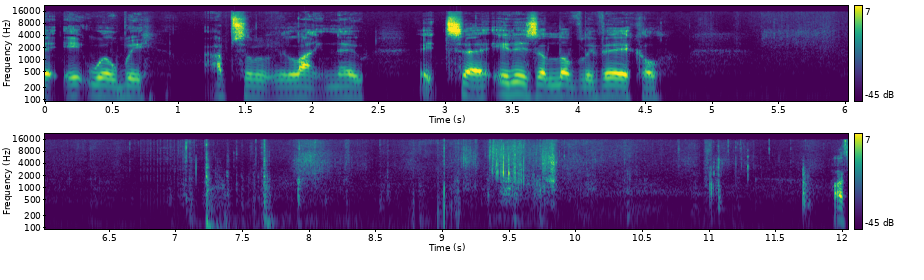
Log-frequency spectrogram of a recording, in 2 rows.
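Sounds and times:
rustling of clothing: 0:05.3 - 0:07.2, 0:07.8 - 0:12.0.

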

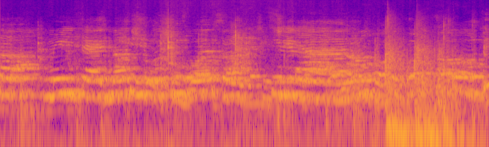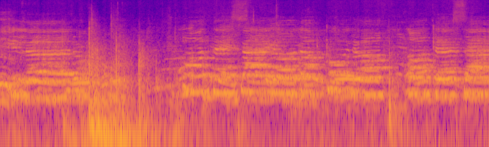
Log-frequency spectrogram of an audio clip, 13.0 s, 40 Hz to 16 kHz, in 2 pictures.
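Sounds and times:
children singing in unison: 0:00.0 - 0:13.0
dull thumps: 0:00.0 - 0:13.0.

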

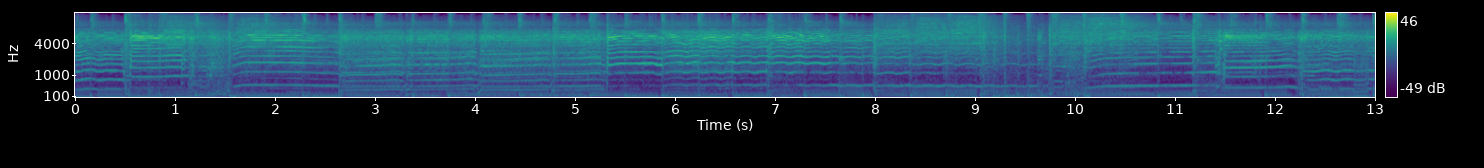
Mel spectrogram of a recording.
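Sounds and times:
blues electric guitar lead: 0:00.0 - 0:13.0
drums: 0:00.0 - 0:13.0.

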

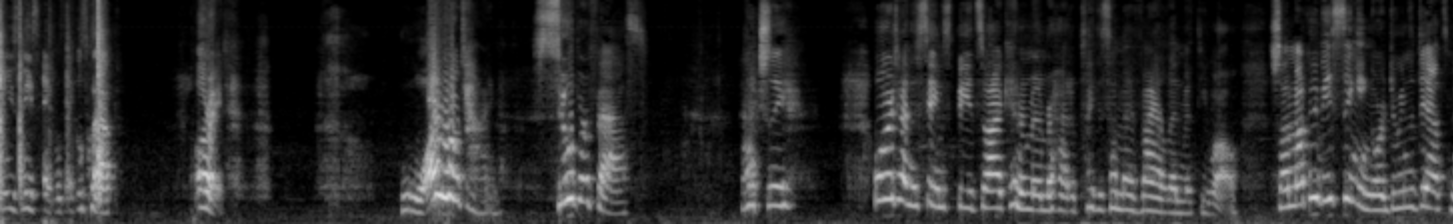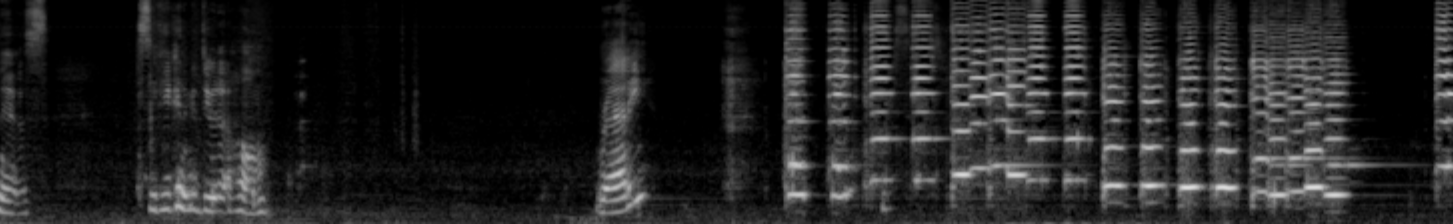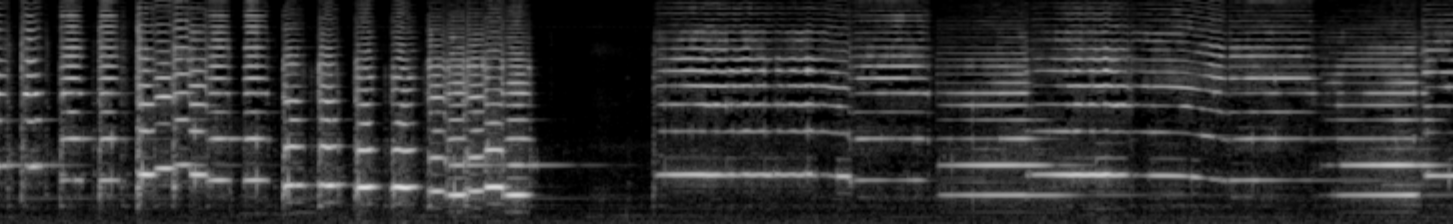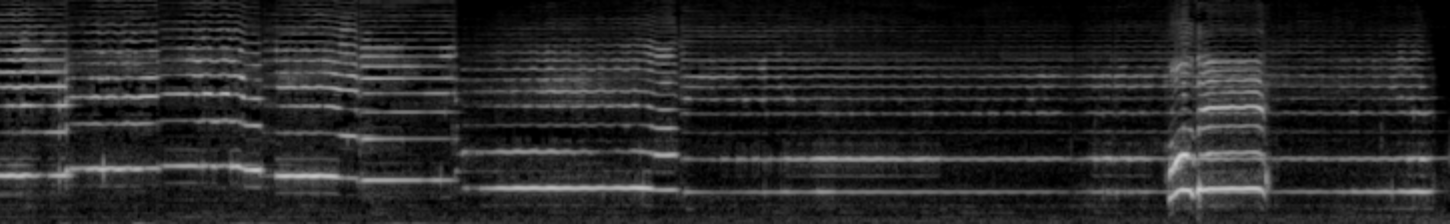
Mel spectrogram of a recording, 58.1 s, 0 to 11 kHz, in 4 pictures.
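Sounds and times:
solo violin playing: 0:22.4 - 0:34.8, 0:35.6 - 0:58.0.

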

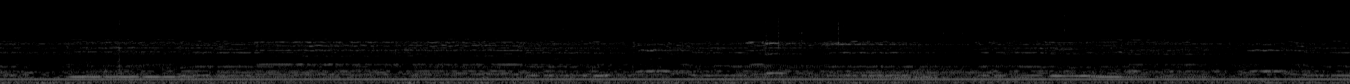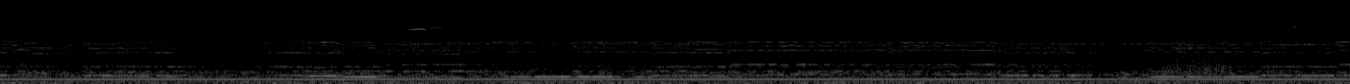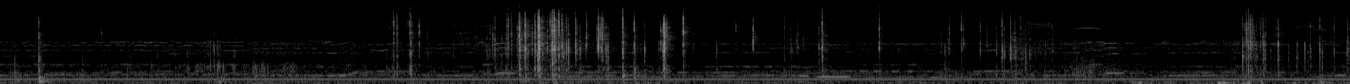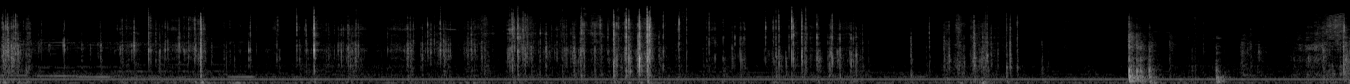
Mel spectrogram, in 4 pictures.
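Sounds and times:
soft background music with drone: 0:00.0 - 0:54.0
paper crinkling: 0:26.6 - 0:51.4, 0:52.4 - 0:54.0
masking tape peeling: 0:30.8 - 0:37.7, 0:39.3 - 0:50.7.

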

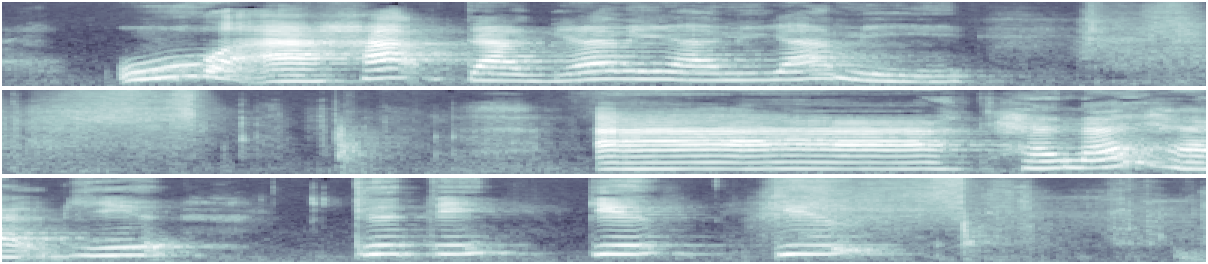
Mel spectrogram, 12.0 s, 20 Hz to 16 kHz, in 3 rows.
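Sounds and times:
book page turning: 0:03.6 - 0:05.6, 0:10.5 - 0:12.0.

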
